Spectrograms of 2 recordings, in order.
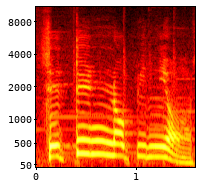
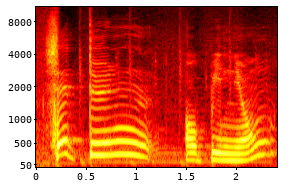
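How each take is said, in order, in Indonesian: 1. Kata-katanya disambung dengan lancar. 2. Kata-katanya diucapkan terpisah, tidak disambung.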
